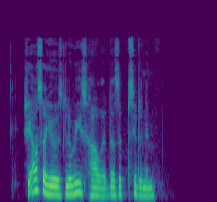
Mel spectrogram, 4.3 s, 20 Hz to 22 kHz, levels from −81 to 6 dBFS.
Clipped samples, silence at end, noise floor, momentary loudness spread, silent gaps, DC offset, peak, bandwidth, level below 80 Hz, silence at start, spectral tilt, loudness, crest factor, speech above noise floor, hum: under 0.1%; 1.25 s; under -90 dBFS; 10 LU; none; under 0.1%; -4 dBFS; 11.5 kHz; -62 dBFS; 0.5 s; -7 dB/octave; -20 LUFS; 16 dB; over 71 dB; none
